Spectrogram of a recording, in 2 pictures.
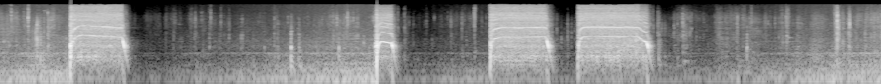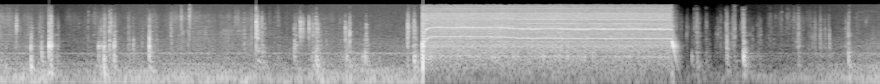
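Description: Cordless power tool with a deep socket spinning in bursts on the starter's top mounting bolt: a short spin about a second in, two spins of about a second each, then a longer spin of about four seconds near the end whose pitch sags a little under load. Metallic clicks and knocks of the socket and tool being handled come between the bursts.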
